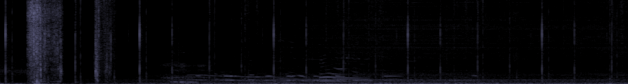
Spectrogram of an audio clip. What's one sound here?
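Footsteps patter quickly on a stone path.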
